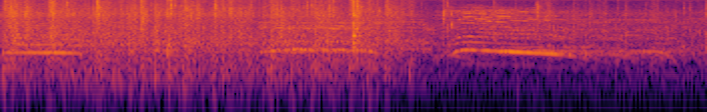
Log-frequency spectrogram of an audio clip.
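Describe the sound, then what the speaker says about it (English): Spectators at a baseball game stomp on metal bleachers along the first-base line, a loose, rumbling clatter of many feet that swells and fades under crowd noise and faint talk. "People stomping on the bleachers, the metallic bleachers down here on the first baseline"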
